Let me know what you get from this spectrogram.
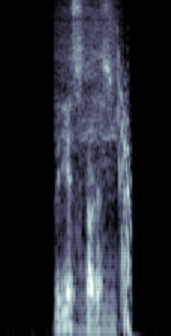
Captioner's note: zap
